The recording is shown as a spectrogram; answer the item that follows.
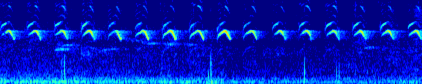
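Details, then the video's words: Bar-winged prinia, local name ciblek sawah or ciblek pari, singing a rolling 'roll speed' song of sharp, high, hooked chip notes repeated evenly, with faint thin whistles and a soft low hum behind. "Tembakan Roll Spead Ciblek Lagu Full Kolibri // Ciblek Sawah/Ciblek Pari"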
